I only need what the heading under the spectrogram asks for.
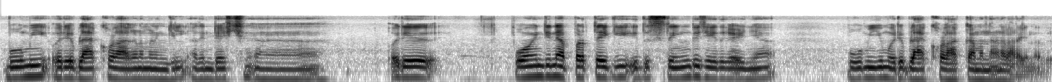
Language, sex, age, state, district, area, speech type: Malayalam, male, 18-30, Kerala, Thiruvananthapuram, rural, spontaneous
